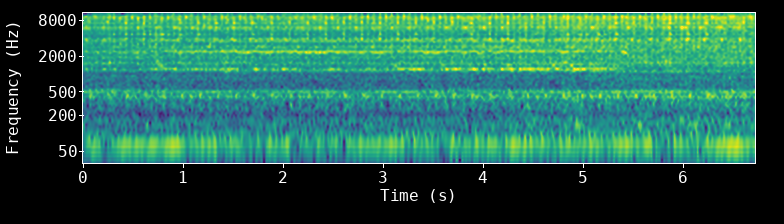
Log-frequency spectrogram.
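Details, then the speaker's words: Used BMW rough idle: uneven loose knocking pulse about three per second over the engine hum, a new noise that goes away when the oil cap is removed (pressure felt there). Owner suspects a vacuum leak. "so I'm not sure if you guys can hear that noise I don't know this sounds like a vacuum leak but another thing that makes me think that it's a vacuum leak is that this noise just started"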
